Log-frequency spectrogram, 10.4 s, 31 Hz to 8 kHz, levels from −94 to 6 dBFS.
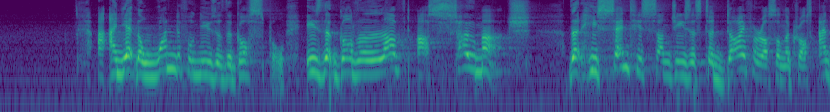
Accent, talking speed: British, 170 wpm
